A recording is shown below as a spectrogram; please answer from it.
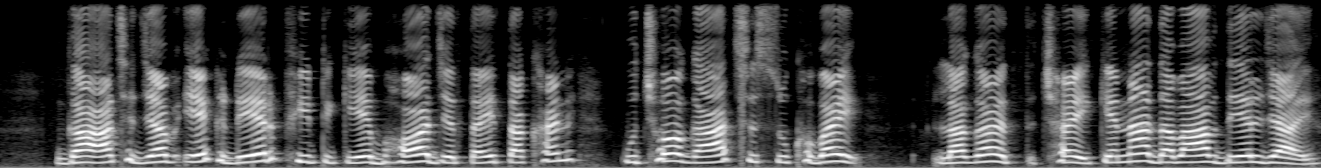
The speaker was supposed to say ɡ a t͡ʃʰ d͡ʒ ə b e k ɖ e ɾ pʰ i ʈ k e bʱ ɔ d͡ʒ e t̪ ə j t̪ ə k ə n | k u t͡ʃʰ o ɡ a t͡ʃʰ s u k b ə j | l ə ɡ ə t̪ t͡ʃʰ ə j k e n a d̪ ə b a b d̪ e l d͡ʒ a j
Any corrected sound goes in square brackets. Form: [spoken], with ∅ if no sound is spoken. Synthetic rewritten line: ɡ a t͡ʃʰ d͡ʒ ə b e k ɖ e ɾ pʰ i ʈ k e bʱ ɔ d͡ʒ e t̪ ə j t̪ ə [kʰ] ə n | k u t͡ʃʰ o ɡ a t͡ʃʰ s u [kʰ] b ə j | l ə ɡ ə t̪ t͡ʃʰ ə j k e n a d̪ ə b a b d̪ e l d͡ʒ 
